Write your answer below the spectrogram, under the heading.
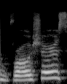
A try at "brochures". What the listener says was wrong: I cannot say brochures. We move the stress, and we move the stress to the second syllable, brochures. We have to put the stress on the second syllable. I cannot say brochures. We have to put the stress on the second syllable, brochures.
